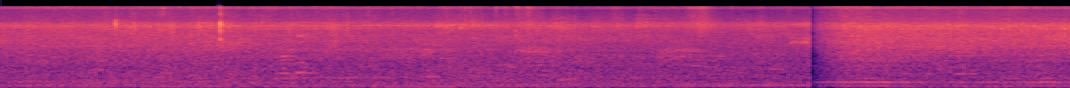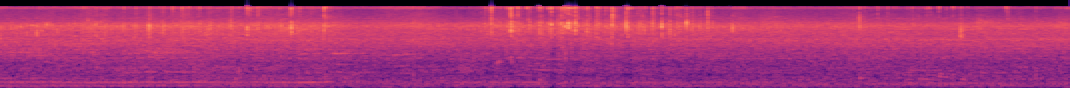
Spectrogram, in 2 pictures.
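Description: Thick liquid pours and splashes into a plastic bucket.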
